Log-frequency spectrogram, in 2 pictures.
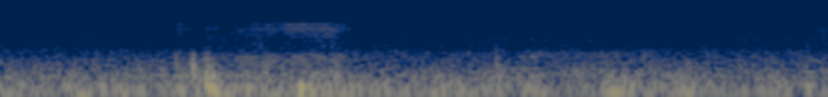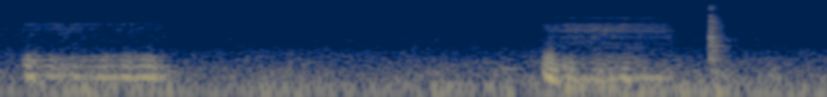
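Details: Snoring from a sleeping rescue cat.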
